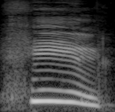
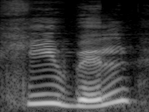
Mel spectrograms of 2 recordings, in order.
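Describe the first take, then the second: First: He and will merge into one short syllable. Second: He and will are said as two full words. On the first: The speaker calls it right. "It is he'll come tomorrow" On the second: The speaker calls it wrong. "So it's not he will"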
